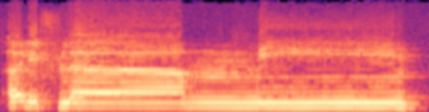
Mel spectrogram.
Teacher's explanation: Mim has shadda there, so you got to stretch at that merger point twice with Gunna.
